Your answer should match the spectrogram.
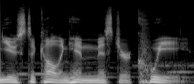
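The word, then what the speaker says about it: Qi: Qui. I've always referred to him as Mr. Key, but in his podcast with Bobby Lee, Eric Baron, Mr. concerned ape himself confirmed that he pronounces it qui.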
